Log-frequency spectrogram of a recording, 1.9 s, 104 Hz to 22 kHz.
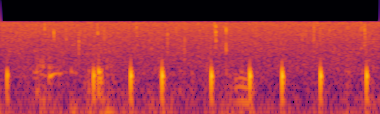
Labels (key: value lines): label: biophony, knock croak
recorder: SoundTrap 300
